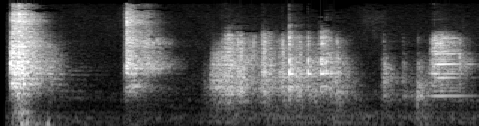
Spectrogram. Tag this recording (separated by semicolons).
Creak; Door; Heavy; Metal; Open; Squeak; Unlock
